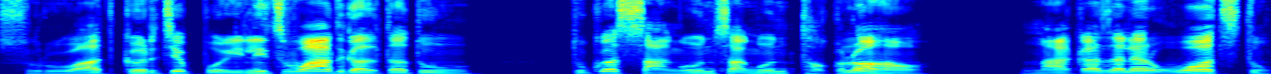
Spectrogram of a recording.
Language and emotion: Goan Konkani, disgusted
